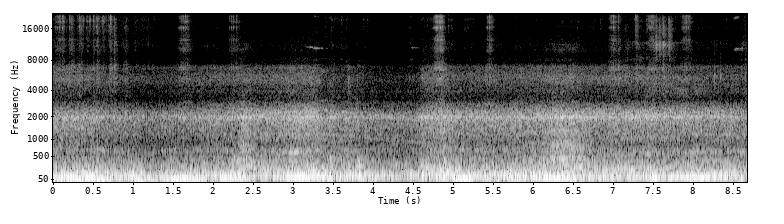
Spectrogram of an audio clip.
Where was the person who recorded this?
on a bus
